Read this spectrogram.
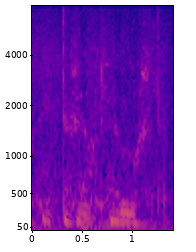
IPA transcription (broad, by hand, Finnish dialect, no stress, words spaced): etːæ se on semːostɑ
